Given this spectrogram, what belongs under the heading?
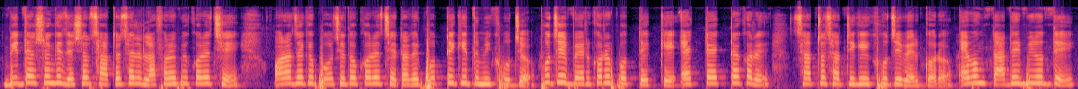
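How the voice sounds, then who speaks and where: Brief: a woman reading as a cold scheming father in a serial recap, commanding tone, high voice. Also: fairly quick, mellow, lightly acted. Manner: commanding, threatening. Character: scheming middle-aged man, ruthless businessman father.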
